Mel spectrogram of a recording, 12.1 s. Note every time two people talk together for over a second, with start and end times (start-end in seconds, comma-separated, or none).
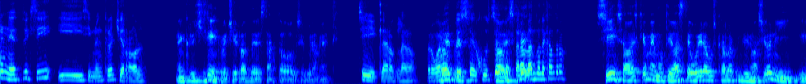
6.5-8.1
